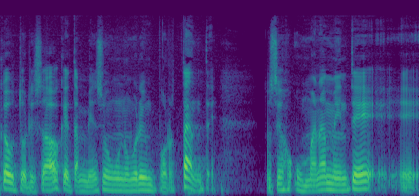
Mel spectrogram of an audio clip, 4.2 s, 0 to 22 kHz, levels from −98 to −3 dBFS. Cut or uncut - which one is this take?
uncut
